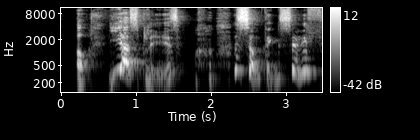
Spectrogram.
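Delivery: very high, pleading, begging voice. After a risky wish, a companion echoes the narrator's suggestion; begging. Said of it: "begged Rocky".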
